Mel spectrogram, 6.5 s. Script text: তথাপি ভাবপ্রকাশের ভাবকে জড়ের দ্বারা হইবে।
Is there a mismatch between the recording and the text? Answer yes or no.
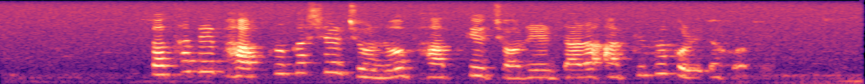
yes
